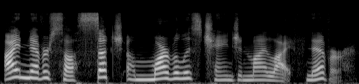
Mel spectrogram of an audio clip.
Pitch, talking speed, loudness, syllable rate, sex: 240 Hz, 185 wpm, -20 LUFS, 4.7 syllables/s, female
